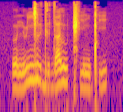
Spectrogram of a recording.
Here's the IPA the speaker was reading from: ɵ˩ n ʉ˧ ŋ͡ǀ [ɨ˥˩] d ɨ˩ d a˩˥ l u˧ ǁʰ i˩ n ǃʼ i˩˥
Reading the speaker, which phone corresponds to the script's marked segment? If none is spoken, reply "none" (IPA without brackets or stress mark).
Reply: ɨ˥˩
